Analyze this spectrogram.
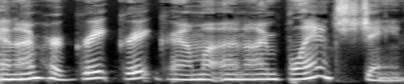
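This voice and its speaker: Speaking at a fairly slow pace, a woman has a fairly low pitch, a dark, mellow tone, a somewhat breathy quality and ordinary pitch variation. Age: 90s. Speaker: grandmother and gardener. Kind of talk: casual chat.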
